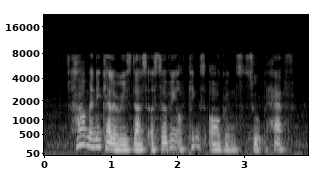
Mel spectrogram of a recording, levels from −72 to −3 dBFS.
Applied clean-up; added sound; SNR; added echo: none; none; none; none.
